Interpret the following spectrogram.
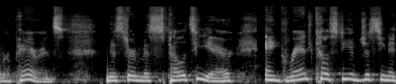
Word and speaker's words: Pelletier: 72 mitochondrial disorder uh by the way it's pelletier we're pronouncing it still wrong apparently it's pelletier according to the chat i don't know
